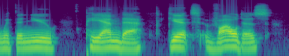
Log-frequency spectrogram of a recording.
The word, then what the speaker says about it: Geert Wilders: They were going to cut the funding with the new PM there, Geert Wilders, as I'm told his name is pronounced. Apparently I pronounced it wrong before, right?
